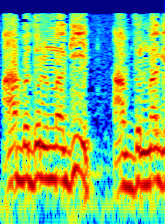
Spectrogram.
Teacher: Kalau Mesir misalnya jim itu sering dibaca ghim. Jadi kalau kita bilang di sini misalnya Abdul Majid, tapi kalau orang Mesir Abdul Majid, seakan-akan seperti huruf ghin.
